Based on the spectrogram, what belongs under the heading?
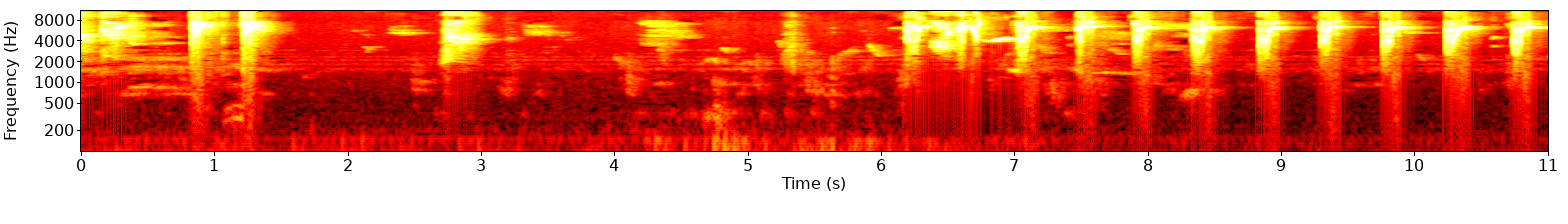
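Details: Crimson sunbird singing vigorously, scattered chirps at first, then a steady run of about ten sharp, very high upslurred notes, roughly two per second, with a low hum behind.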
